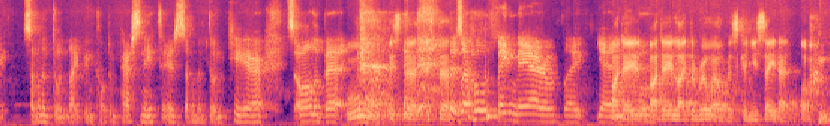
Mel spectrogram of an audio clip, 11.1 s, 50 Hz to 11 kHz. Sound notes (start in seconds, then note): 4.7 laughing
